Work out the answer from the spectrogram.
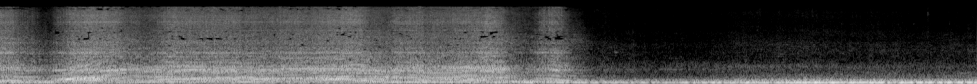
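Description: Drag-prepped Chevrolet Camaro engine revved hard and held high during a burnout, the pitch rising and falling over the hiss of spinning rear tyres. About six seconds in the revs cut off and the engine drops to a low, pulsing idle as the car rolls forward.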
